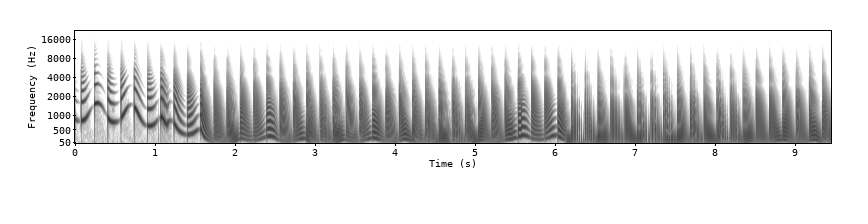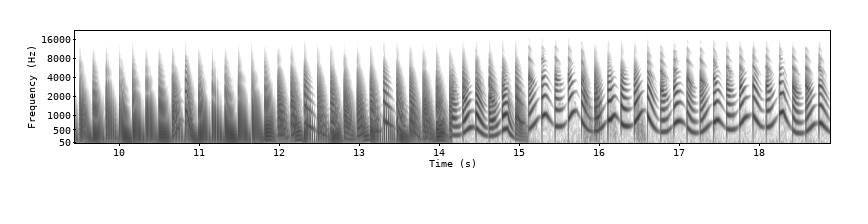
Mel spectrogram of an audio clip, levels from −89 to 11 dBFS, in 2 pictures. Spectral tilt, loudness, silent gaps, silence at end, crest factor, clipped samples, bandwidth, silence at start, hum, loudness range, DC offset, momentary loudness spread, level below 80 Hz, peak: -5.5 dB/octave; -19 LUFS; none; 0 s; 18 dB; under 0.1%; 12 kHz; 0 s; none; 2 LU; under 0.1%; 4 LU; -42 dBFS; 0 dBFS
